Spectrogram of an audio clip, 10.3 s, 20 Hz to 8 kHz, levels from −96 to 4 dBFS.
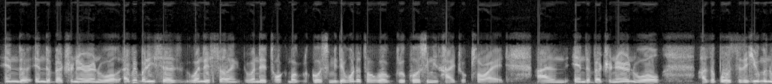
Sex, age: male, 60-79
